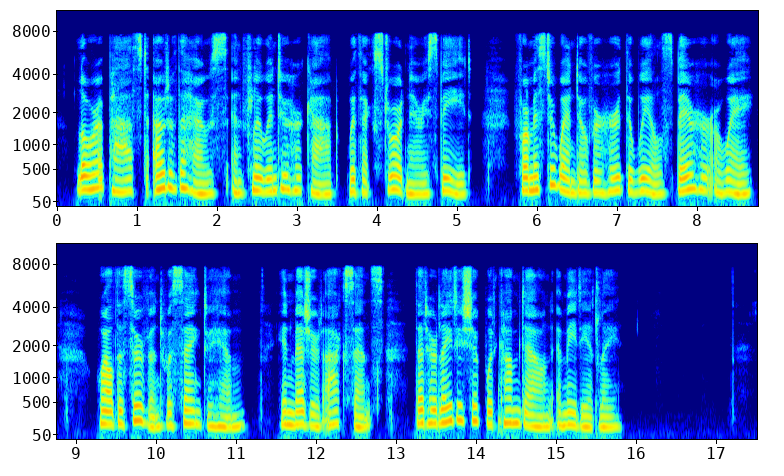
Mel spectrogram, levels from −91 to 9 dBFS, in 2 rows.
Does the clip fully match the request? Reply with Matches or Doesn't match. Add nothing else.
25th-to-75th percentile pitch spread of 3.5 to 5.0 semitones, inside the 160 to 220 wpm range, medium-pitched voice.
Doesn't match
